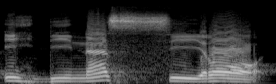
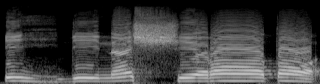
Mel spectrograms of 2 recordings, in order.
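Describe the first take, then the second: First: The second word starts with a plain 's' sound. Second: The second word starts with an 'sh' sound. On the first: "ihdinas itu salah tuh. Itu apa? Sin" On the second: "Apa tuh? Shin"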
